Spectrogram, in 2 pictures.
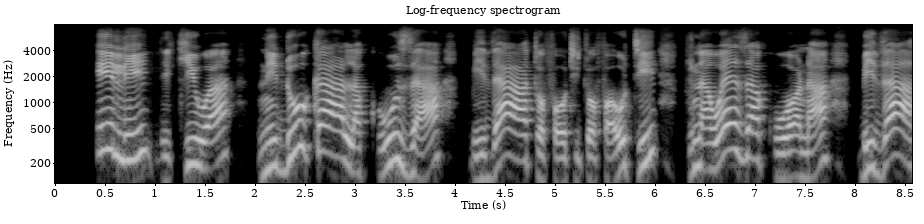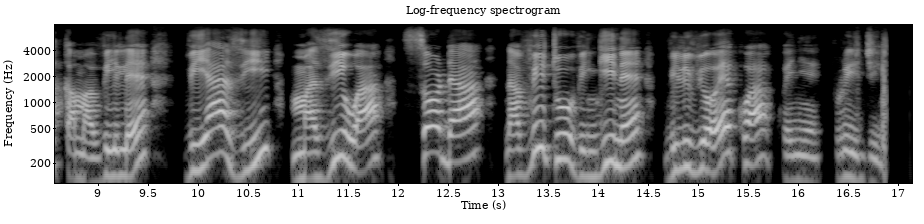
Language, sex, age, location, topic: Swahili, male, 25-35, Kisumu, finance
